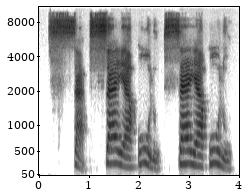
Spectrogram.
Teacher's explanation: ada sifat safir maka suara desisnya harus kuat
